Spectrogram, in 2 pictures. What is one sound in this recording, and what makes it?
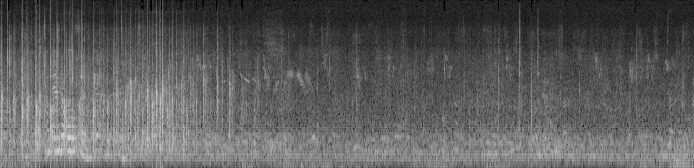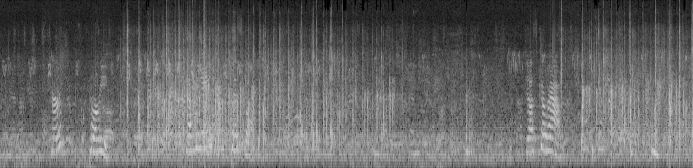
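A woman speaks into a microphone over a loudspeaker, reading out names outdoors.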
